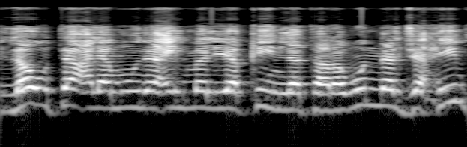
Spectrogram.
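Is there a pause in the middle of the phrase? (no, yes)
no. The two parts run together without a pause. Seeing hell depends on having certain knowledge. The speaker calls it wrong. "si on fait la liaison, ça change complètement le sens"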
